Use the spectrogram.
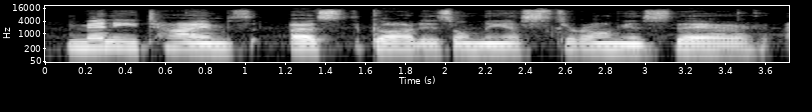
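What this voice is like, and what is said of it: Slips into another player's accent. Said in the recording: “I don't know why I'm absorbing your accent, Calden. Stop it. ... He rubs off on you, man. ... Everybody just starts talking the accent.”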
